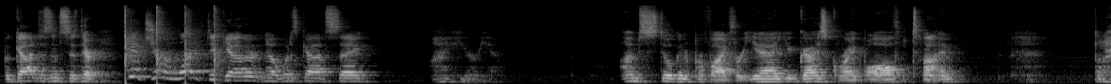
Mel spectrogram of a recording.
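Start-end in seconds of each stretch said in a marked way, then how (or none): 1.2-2.6 scolding. Pretend. God scolding, imagined. 4.3-7.6 reassuring. Pretend. God's reassuring reply.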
